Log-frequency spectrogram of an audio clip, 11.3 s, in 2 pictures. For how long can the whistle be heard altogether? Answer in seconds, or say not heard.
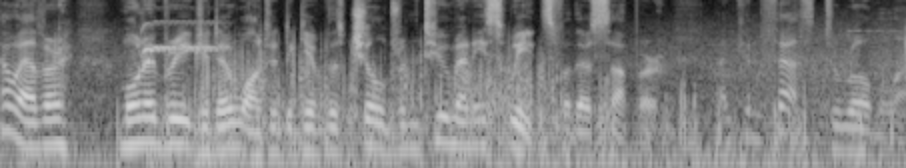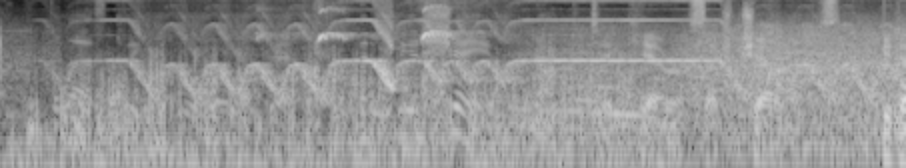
2 s.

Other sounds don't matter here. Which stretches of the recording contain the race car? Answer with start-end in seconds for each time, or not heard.
8.8-11.2.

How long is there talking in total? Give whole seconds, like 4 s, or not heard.
11 s.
